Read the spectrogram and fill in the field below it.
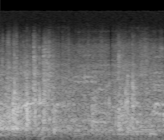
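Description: Glass jars clink together.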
